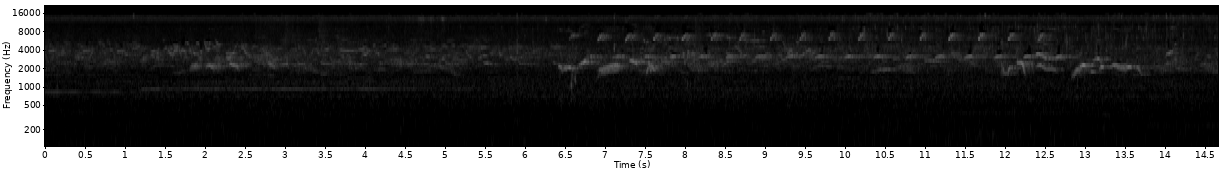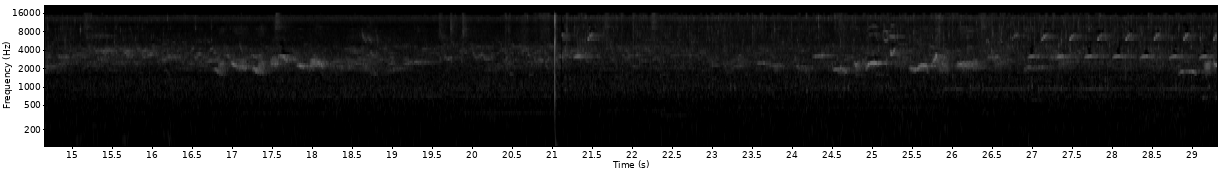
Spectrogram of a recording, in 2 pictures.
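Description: Faint outdoor background with small birds chirping and trilling off and on, and a single sharp click about two-thirds of the way through.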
